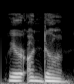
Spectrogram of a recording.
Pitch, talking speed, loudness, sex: 155 Hz, 240 wpm, -14 LUFS, male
